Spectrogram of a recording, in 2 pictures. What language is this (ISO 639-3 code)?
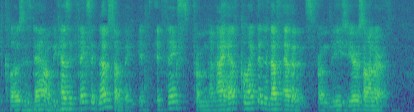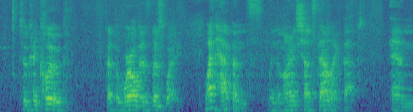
eng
